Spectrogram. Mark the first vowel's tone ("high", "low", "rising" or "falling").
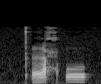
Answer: rising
